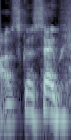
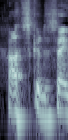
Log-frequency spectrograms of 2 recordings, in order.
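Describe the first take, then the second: First: Said in the usual way. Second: Laughing. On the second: Real, not acted.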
